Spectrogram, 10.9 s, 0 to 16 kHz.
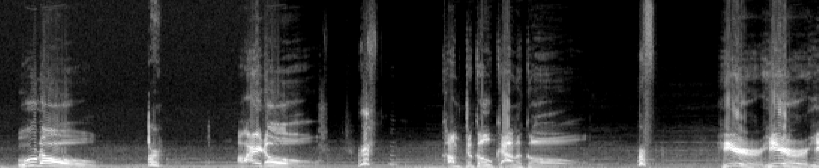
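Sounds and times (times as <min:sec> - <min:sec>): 
speech: 0:00.2 - 0:01.4, 0:03.2 - 0:04.1, 0:04.8 - 0:05.0, 0:06.0 - 0:07.6, 0:08.5 - 0:08.8, 0:09.6 - 0:10.9
dog barking: 0:08.5 - 0:08.8.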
